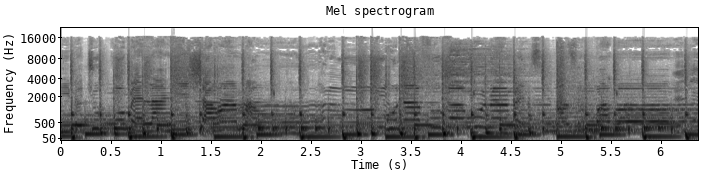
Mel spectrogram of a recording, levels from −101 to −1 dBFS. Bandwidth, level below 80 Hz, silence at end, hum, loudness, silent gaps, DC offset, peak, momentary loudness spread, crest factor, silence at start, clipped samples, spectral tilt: 17.5 kHz; -22 dBFS; 0 s; none; -12 LUFS; none; 0.3%; 0 dBFS; 3 LU; 12 dB; 0 s; under 0.1%; -5 dB/octave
